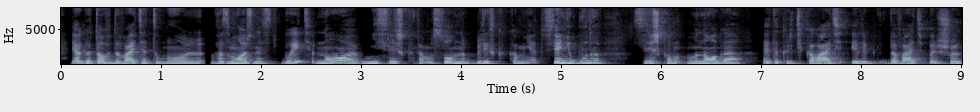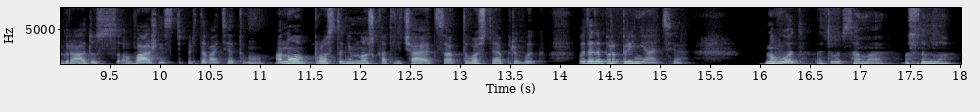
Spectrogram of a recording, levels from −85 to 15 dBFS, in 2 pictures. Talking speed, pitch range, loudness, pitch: 165 wpm, 200-235 Hz, -24 LUFS, 220 Hz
